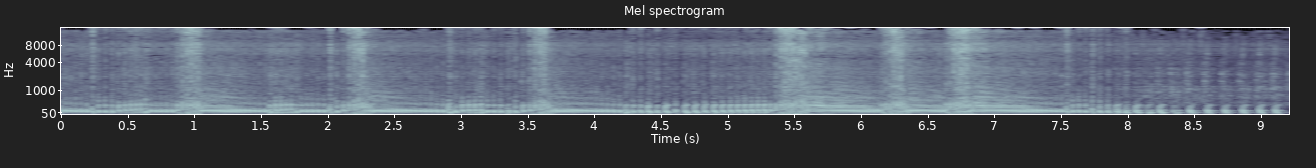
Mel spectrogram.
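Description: Royal Enfield Himalayan's 411 cc single-cylinder engine running through a Greasehouse Grunt stainless-steel aftermarket exhaust, revved in repeated quick throttle blips with the revs dropping back between them. Near the end it settles into a slow, even idle thump with each firing stroke heard separately.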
